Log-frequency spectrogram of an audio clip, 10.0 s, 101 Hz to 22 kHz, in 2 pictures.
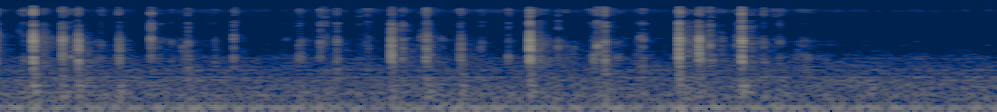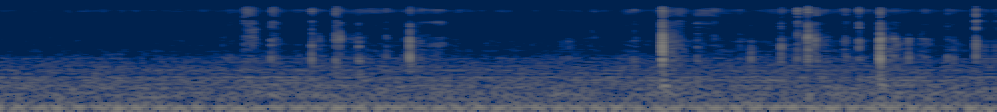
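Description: Fingertips type on the keys of a thin, flat, grey fabric-covered folio keyboard for a tablet. The result is a steady run of soft, short tapping clicks with a few brighter accents. The clicks sit over a constant low hum centered near 125 Hz.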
